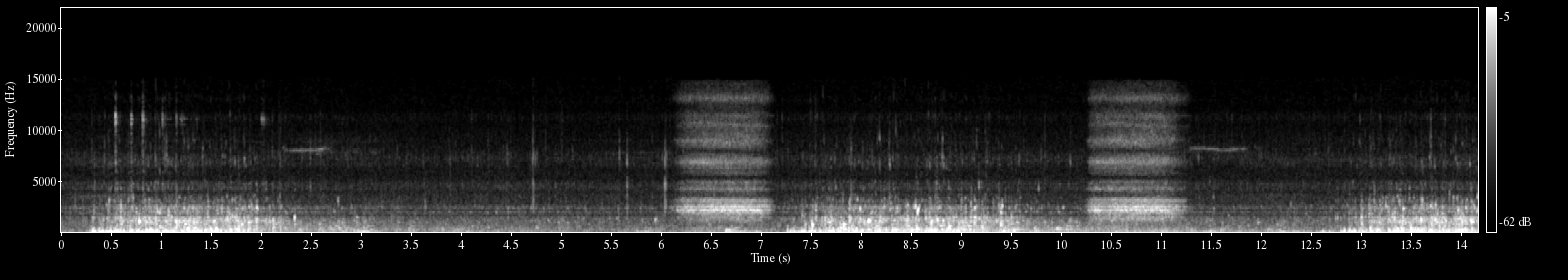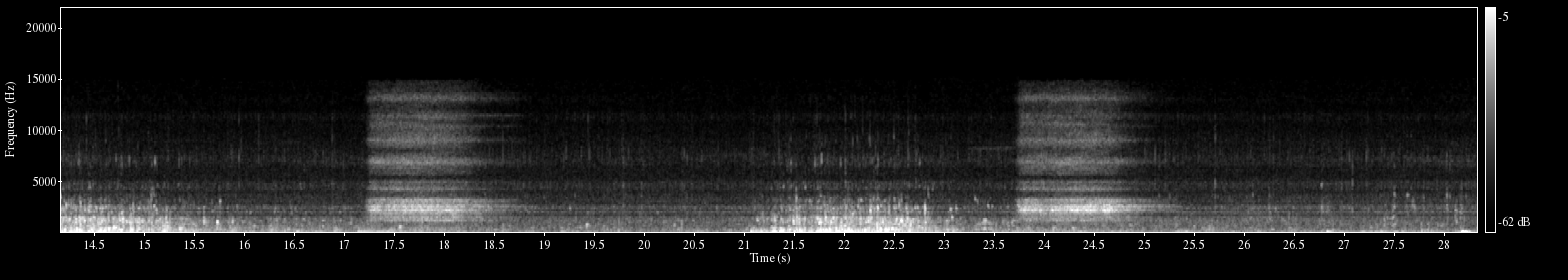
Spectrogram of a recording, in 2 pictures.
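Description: Scuba diver breathing through a regulator: four long bubbling exhalations alternating with shorter hissing inhalations, about one breath every six to seven seconds.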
